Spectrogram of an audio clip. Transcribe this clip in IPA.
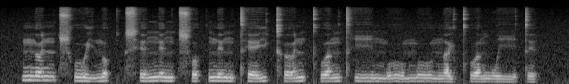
n̪ ɵ˧ n t͡sʰ uː˨˩ j n̪ ʊ˨ k̚ t͡sʰ ɪ˨˥ ŋ ɪ˧ ŋ t͡sʰ ʊ˨˥ k̚ n̪ ɪ˧ ŋ t̪ʰ e˨˥ j kʰ ɵ˨˥ n kʷʰ ɐ˨˧ ŋ t̪ʰ iː˨ m uː˨ m uː˧ n̪ ɐ˨ j kʷʰ ɐ˨˧ ŋ w iː˨˩ t̪ ɪ˨ k̚

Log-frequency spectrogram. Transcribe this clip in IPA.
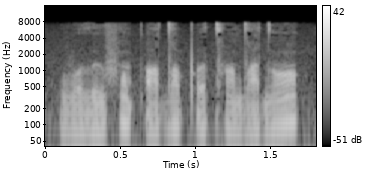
β o ð ɯ f ɔ̃ pʼ ɔ dˤ o pʼ ɤ tʰ ɔ̃ dˤ e d ɔ̃

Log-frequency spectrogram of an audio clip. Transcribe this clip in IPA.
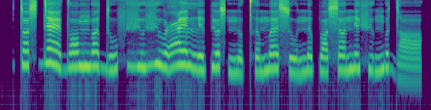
t ɒ˧ s d æ˦˨ d̪ ɔ˧ ŋ ʌ˧ d u˨˦ f vʲ u˧ vʲ u˦˨ ʕ ɛ˦ lː ɪ˧ pʲ ɔ˦ s n ʊ˨ t̪ʰ ə˧ m ɜ˦ s u˨ n ə˧ p ɒ˧ s ʌ˧ n ɪ˦ fʲ u˧ ŋ ʊ˦ d ɑ˨

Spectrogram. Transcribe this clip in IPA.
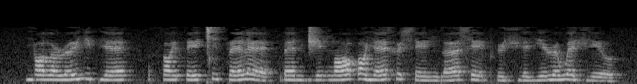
j ɔ l ɔ ɭ ə ɪ̯ j i pʲ ɛ | θ ɔ ɪ̯ θ e ǀ i p ɛ l ɛ | ɽ ɛ n d͡ʒ e ŋ ɔ ʔ ɔ j ɛ x ʏ s ɾ e ŋ ɡ ɜ s e pʰ ʏ fʲ ɛ j i ɭ ə w ɛ fʲ e ʊ̯

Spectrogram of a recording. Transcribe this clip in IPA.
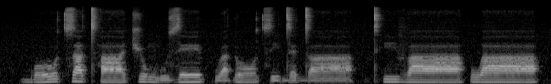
b oː˨˦ t͡s a˦ tʰ aː˨ t͡ʃ o˦ ŋ u˨ z eː˦ kʷ a˨ ɗ oː˦ t͡s i˨ d ɛ˦ d aː˦ | tʰ i˦ v aː˦ | w aː˦

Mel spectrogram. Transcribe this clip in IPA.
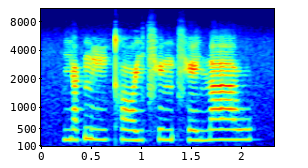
j ɐ˨˥ k̚ m iː˨ kʰ ɔː˨˧ j t͡sʰ ɪ˧ ŋ t͡sʰ e˧ j n̪ aː˥ w

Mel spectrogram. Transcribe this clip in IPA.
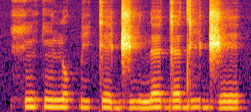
h ĩ˧ k ĩ˧ n o˧ k͡p i˧ k e˧ d͡ʒ i˨ n ɛ˧ ɡ ɛ˧ d i˧ d͡ʒ e˧

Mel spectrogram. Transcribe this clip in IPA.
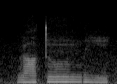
ɳ ɒ t̪ ũː ŋʷ i

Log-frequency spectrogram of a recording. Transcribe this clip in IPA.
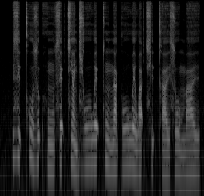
z ɪ˦ ʔ kʰ o˦˨ z ʊ˦ ʔ h ũ˨ sʰ ɛ˦ ʔ t͡ɕ ã˦˨ d͡ʑ o˦ ʊ̯ w ɛ˦ ʔ tʰ ũ˦˨ n ä˦˨ k o˦ w ɛ˦˨ w ä˦ ʔ t͡ɕʰ ɪ˦ ʔ kʰ a˨ ɪ̯ sʰ o˦˨ ʊ̯ m a˦ ɪ̯

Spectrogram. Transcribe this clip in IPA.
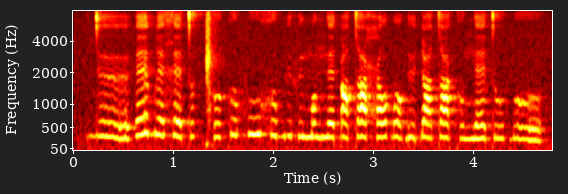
d ø | ɛ b ɛ x ɛ t ʊ ǁʰ ʊ k ʊ f u x ʊ b y f y m ɔ ŋ ɛ ɠ ɔ tˤ y ħ ɔ ɠ ɔ ɠ y ɗ y tˤ y k ʊ ŋ ɛ t u ɠ ʊ

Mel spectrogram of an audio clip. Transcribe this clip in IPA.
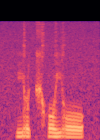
j ɵ t͡ʃʰ o j o

